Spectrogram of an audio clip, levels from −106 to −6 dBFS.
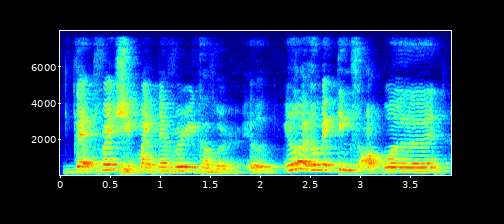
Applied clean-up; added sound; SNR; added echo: none; none; none; reverberation time 1.2 s.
